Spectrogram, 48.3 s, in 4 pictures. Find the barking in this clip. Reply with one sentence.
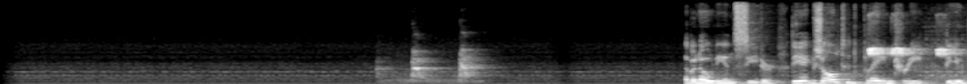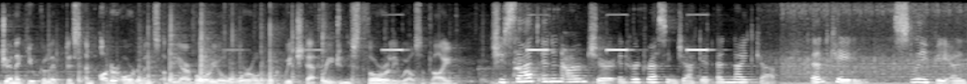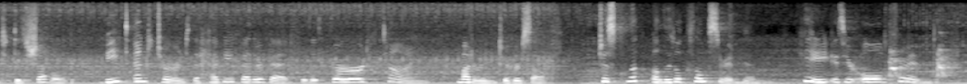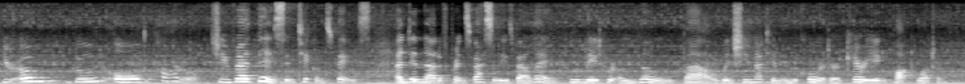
The barking can be heard from 4.7 to 6.0 s, from 18.1 to 19.4 s and from 35.0 to 36.1 s.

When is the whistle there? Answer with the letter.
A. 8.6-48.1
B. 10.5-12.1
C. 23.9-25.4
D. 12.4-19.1
B.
